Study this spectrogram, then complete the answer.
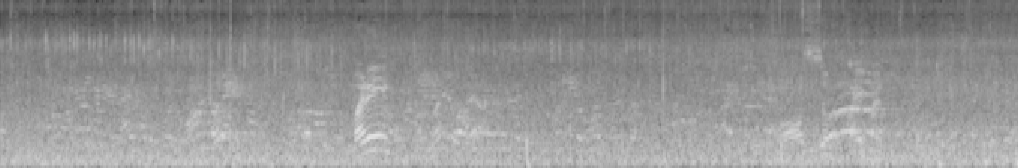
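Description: A group of young men shout and cheer in the water.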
